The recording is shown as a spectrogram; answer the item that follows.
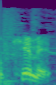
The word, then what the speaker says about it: Kemet: But one of the places I think we really want to talk about is, is also Kemet, and and that's spelled K M T.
